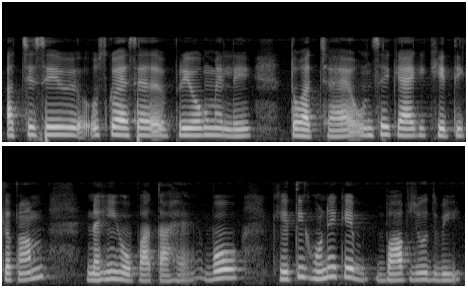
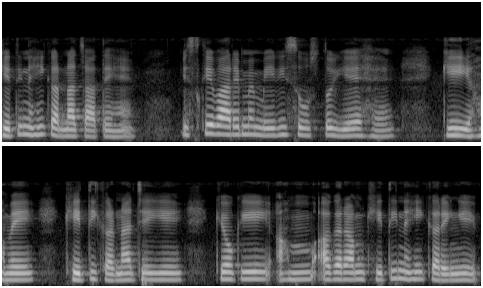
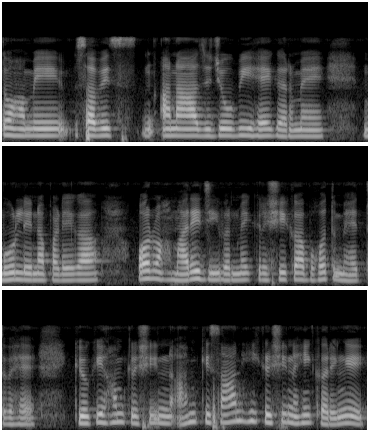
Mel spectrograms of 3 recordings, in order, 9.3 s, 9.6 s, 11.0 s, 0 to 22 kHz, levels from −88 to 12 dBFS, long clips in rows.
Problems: background conversations at intervals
